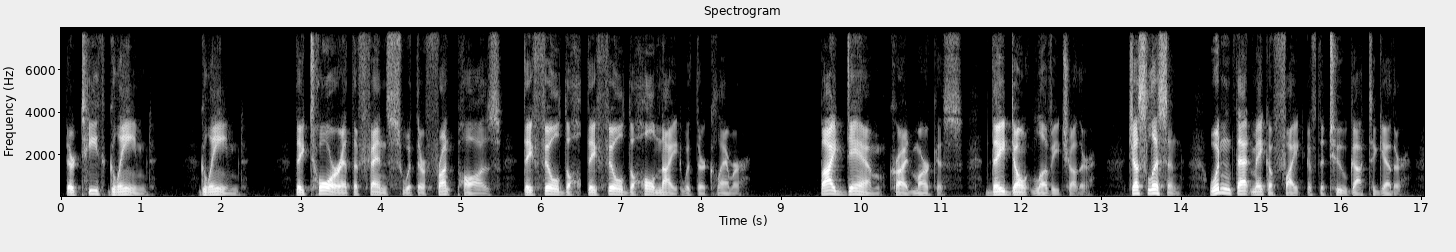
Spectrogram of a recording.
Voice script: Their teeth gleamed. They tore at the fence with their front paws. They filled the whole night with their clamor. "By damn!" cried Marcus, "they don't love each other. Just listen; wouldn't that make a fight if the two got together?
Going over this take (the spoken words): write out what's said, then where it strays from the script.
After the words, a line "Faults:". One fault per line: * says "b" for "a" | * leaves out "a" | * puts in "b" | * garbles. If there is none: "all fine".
Their teeth gleamed gleamed. They tore at the fence with their front paws. They filled the they filled the whole night with their clamor. "By damn!" cried Marcus, "they don't love each other. Just listen; wouldn't that make a fight if the two got together?
Faults:
* puts in "gleamed"
* puts in "they filled the"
